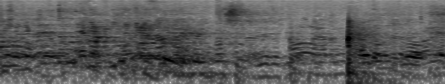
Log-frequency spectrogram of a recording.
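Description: Indistinct shouting voices in a boxing hall, with one sharp thud of a boxing glove punch landing about three and a half seconds in.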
